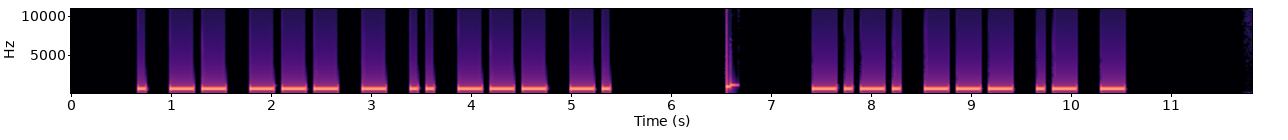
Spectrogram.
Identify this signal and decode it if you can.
Morse code, heard as a keyed tone, about 15 wpm, 700 Hz. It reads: EMOTION COAT
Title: Sentences from Top 1600 Words - New Word Drill - 15wpm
